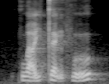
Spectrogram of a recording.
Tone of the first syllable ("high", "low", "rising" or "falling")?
rising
